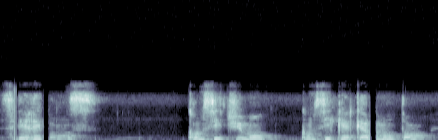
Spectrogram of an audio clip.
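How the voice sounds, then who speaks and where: A woman's voice: sits high, slow pace, dark tone, dull audio. A non-native French-speaking woman with a foreign accent, talking casually and from the heart, searching for her words. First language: not French. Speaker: member of an online group. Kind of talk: casual heartfelt group talk.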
